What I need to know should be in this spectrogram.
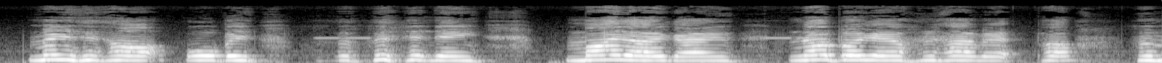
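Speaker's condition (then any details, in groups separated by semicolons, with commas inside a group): Cerebral palsy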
